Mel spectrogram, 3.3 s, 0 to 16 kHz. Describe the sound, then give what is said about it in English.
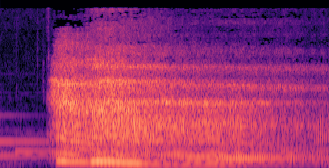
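One large, deep inhalation during a guided breathing exercise: after a short quiet moment, a loud, airy breath swells in and then eases off gradually over about three seconds, with no talk over it. “This 5th breath is twice as large.”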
